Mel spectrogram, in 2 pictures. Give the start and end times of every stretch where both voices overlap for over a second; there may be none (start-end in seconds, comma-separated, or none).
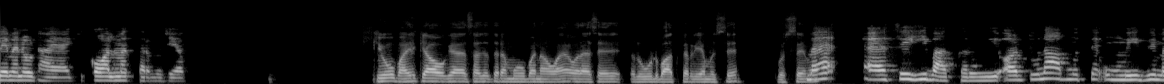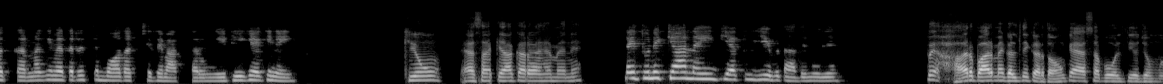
none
